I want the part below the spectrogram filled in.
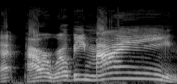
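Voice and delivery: high, loud, swooping villain voice, "mine" stretched out. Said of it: "Talk like Skeletor".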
